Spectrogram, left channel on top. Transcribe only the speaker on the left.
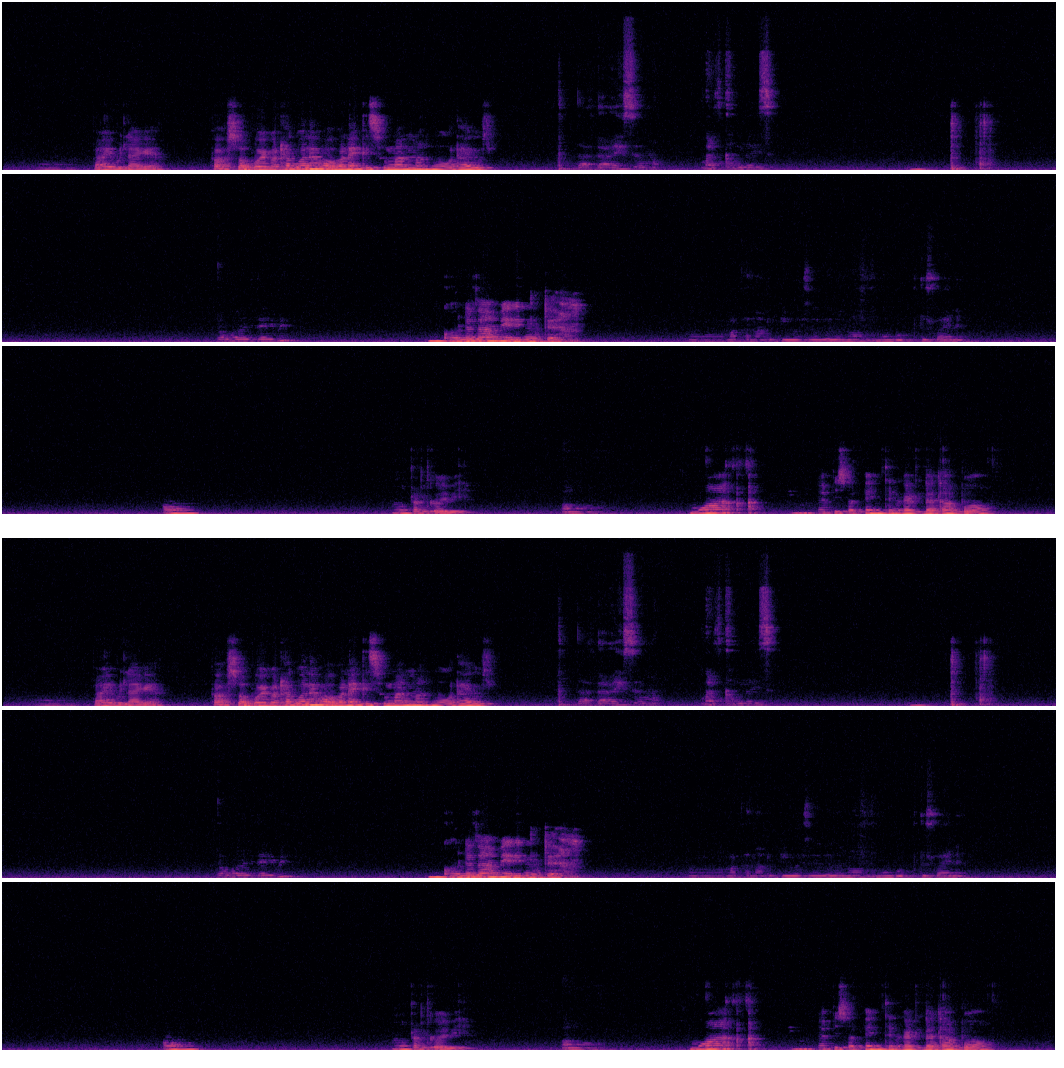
প্ৰায়বিলাকে, ত চবৰে কথা কোৱা নাই বাৰু মানে কিছুমান মানুহৰ কথাহে কৈছো।
<unintelligible>
ঘৰলে যাম এইদিনতে
ওম। উম' কালি কৰিবি।
মই আ-নে পিছত পাইম তেনেকুৱা কিবা এটা হ'ব আও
